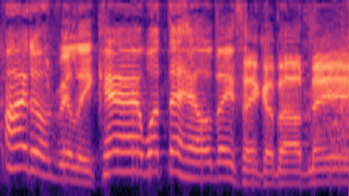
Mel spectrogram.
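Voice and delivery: mock presenter lilt, high then falling; British TV presenter. Sidekick answers host about audience, falling British presenter cadence. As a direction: slide grandly down through the sentence. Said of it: "talk like someone on television in Britain".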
